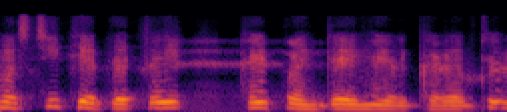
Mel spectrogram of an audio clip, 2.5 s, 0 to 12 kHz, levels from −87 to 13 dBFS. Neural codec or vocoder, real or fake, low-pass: codec, 16 kHz, 1 kbps, FreqCodec, smaller model; fake; 7.2 kHz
